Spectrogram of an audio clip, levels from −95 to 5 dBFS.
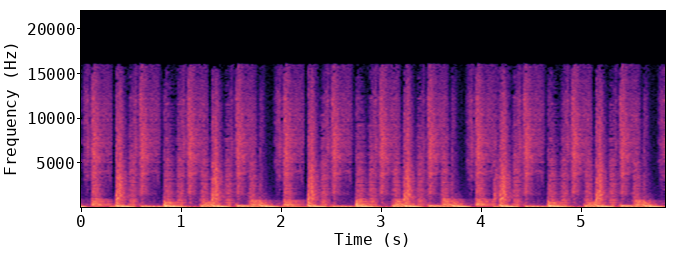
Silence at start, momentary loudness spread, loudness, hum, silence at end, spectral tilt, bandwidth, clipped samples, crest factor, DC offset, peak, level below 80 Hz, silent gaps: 0 s; 2 LU; -17 LUFS; none; 0 s; -5.5 dB/octave; 16.5 kHz; under 0.1%; 14 dB; under 0.1%; 0 dBFS; -16 dBFS; none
